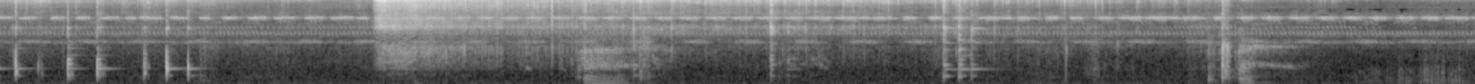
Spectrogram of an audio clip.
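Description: Metal spatula knocking against a wok in quick ringing taps, then a sudden loud sizzle about four seconds in as food hits the hot oil, the frying fading to a softer sizzle. Crickets trill steadily throughout.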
